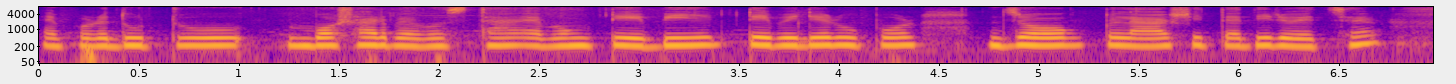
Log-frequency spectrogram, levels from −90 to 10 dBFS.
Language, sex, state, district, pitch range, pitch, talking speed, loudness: Bengali, female, Tripura, West Tripura, 220-235 Hz, 225 Hz, 105 wpm, -15 LUFS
